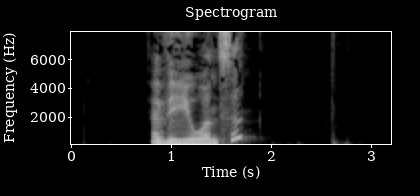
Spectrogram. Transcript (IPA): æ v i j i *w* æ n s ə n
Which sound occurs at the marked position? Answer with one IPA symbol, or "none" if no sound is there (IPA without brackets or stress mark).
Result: w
